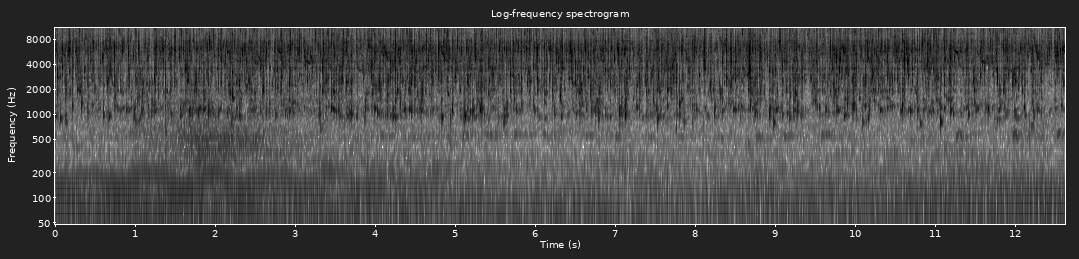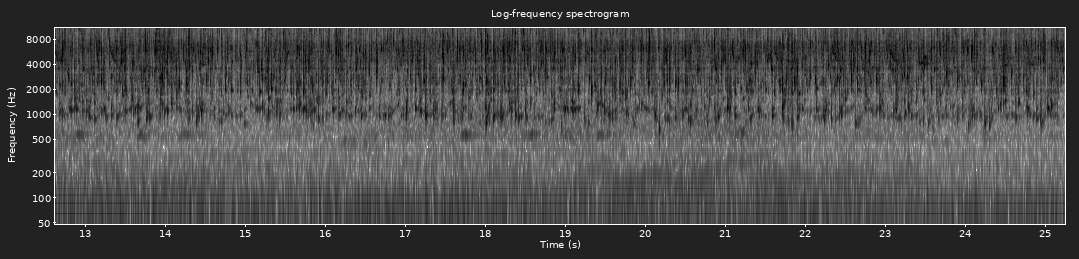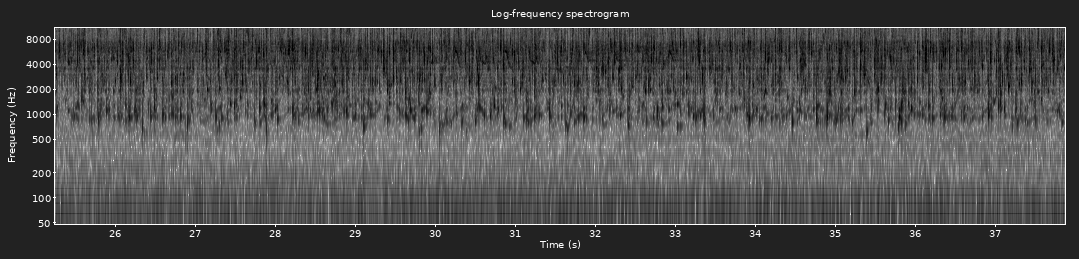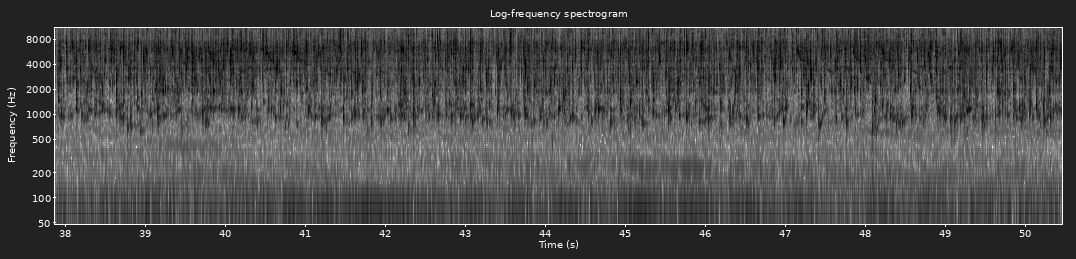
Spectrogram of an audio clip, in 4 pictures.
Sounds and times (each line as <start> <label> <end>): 0.0 low flying plane 5.0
